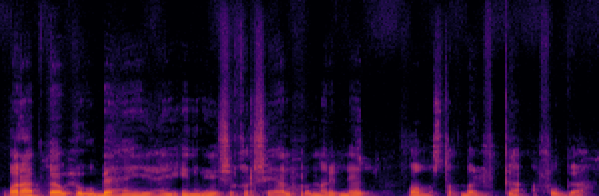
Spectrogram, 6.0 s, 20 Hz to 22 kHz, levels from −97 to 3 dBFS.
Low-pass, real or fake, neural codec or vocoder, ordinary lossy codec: none; fake; codec, 44.1 kHz, 3.4 kbps, Pupu-Codec; none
